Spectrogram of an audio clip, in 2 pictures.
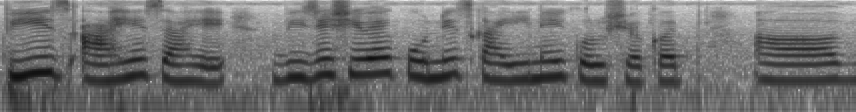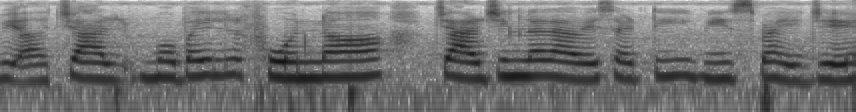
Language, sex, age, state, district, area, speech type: Marathi, female, 18-30, Maharashtra, Nagpur, urban, spontaneous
